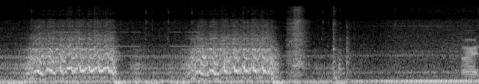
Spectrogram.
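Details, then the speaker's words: 1986 Mazda RX-7 with LH6 5.3 V8 swap on Holley Terminator X (24x/1x), ECU-controlled fuel pump, coolant 56°, 45° ambient: starter cranks in two bursts with a rough pulsing chuff, no start; cause not yet found. "know if you could hear that but it was kind of uh not backfiring exactly but kind of has like a weird pulsation sound if you will"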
